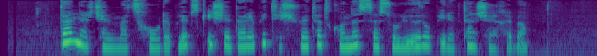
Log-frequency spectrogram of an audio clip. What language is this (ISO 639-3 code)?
kat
